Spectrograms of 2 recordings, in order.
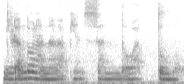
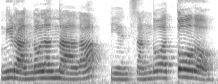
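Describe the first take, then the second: First: It is said at a quieter volume. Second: It is said at a louder volume.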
